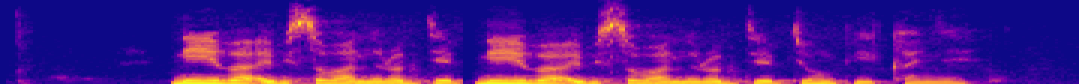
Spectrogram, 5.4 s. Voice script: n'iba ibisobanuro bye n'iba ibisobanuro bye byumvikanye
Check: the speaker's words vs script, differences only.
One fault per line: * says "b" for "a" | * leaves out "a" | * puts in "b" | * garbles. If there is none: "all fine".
all fine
